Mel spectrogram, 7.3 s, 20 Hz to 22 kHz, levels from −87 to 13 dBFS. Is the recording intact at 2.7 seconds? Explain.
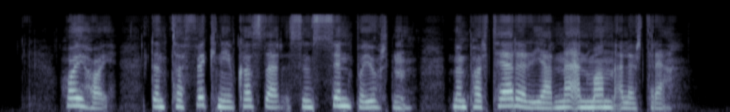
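No. At 2.7 seconds the speech carries Opus compression damage, and it runs through the whole clip. The sound is grainy and rough, with a noisy texture laid over the voice. Nothing is heard above 12 kHz. This is likely Opus working in its music mode at a low bitrate, around 16 kbps. Short of bits, it keeps each band's energy but fills the detail with folded or noise-like content.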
